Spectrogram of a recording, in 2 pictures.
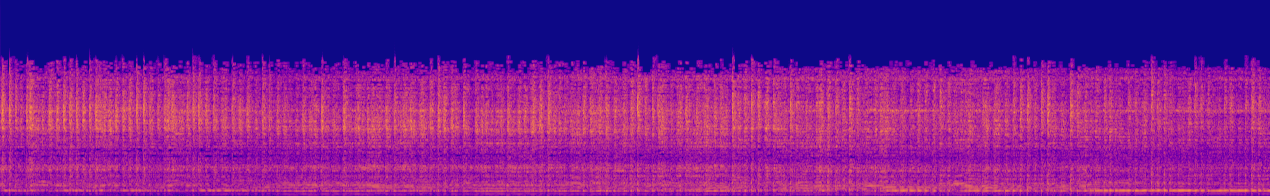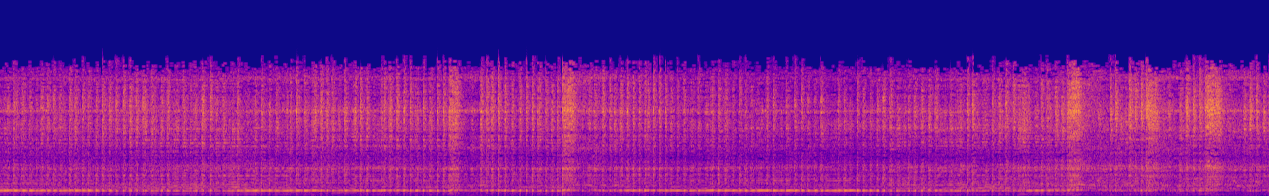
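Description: A small engine idles close by with a loud, steady buzzing drone.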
